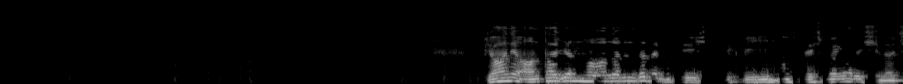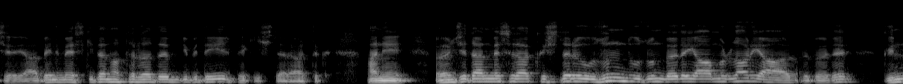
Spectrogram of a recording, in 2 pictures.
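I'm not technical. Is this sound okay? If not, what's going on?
No. Around two stretches, the talker's voice gets pushed down while someone else is also talking. This is speech suppressed in double talk. From 5.61 to 7.32 s, and again from 7.73 to 8.8 s, the voice sinks sharply, much quieter than the speech around it. A weak connection would garble or break up the sound. Here the voice is simply turned down, and only while two people speak at once. This is likely a call's echo cancelling that couldn't tell the talker apart from the other side's voice, so it turned both down.

There are also short traces of the other side's voice leaking through: a very faint scrap at 7.0 to 7.04 s, then a clearer bit from 7.55 to 7.87 s. This likely comes from the talker's device playing the other person on a speaker, and the microphone picking some of it back up. It isn't background noise or a room echo of the talker. 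It is a second, separate voice.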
